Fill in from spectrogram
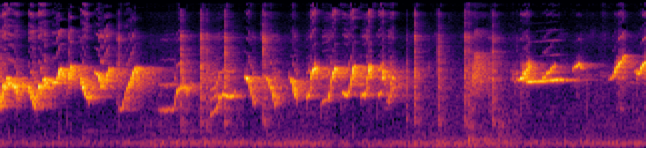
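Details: Female white-rumped shama singing repeated, fast downslurred whistles in quick series, broken by brief clicks, then ending on higher rising notes.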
